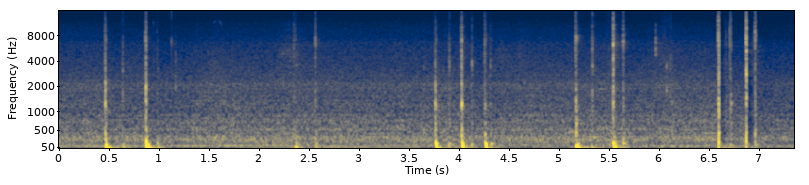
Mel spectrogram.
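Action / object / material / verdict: tap / plastic laptop keyboard / plastic / none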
